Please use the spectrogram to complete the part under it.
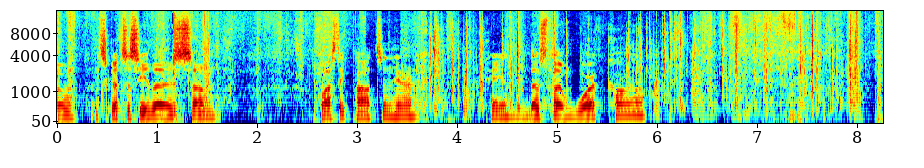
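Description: Foam packing rustles as it is pulled out of a cardboard box.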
